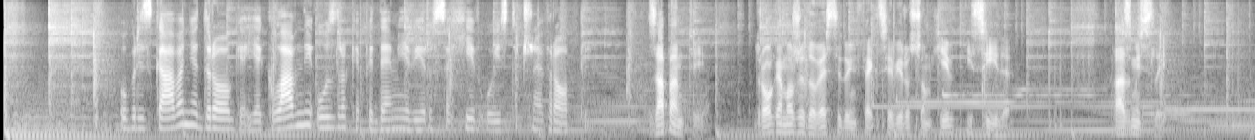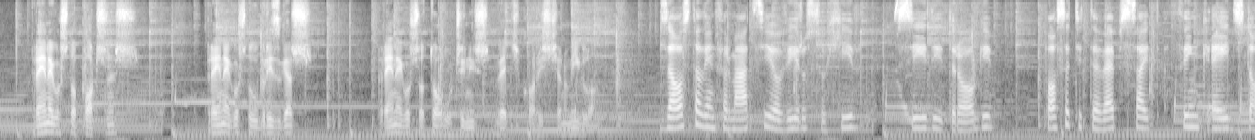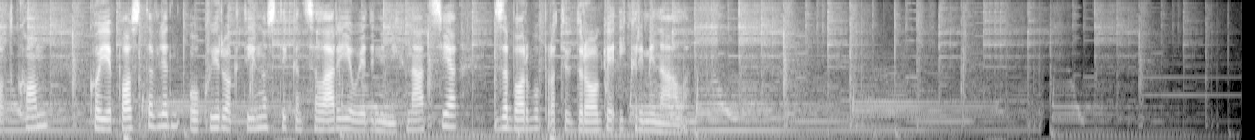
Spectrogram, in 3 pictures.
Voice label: spot serbian music

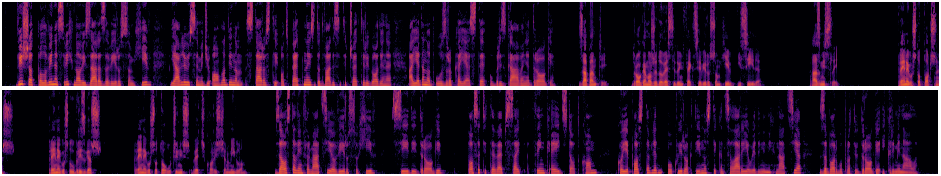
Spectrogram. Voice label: spot serbian

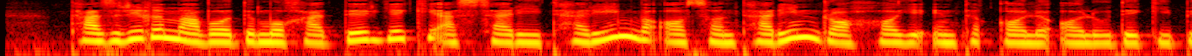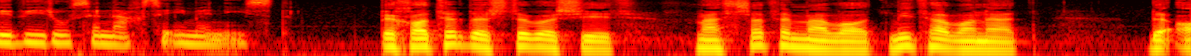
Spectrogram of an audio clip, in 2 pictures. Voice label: spot farsi

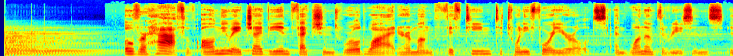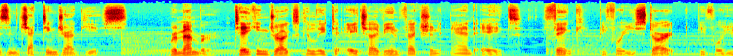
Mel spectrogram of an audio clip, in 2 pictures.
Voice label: spot usa music

